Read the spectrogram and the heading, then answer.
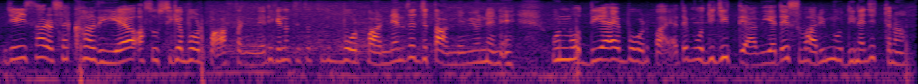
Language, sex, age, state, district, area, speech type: Dogri, female, 18-30, Jammu and Kashmir, Samba, rural, spontaneous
